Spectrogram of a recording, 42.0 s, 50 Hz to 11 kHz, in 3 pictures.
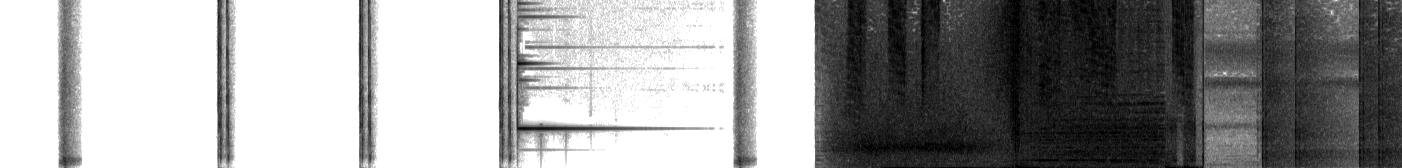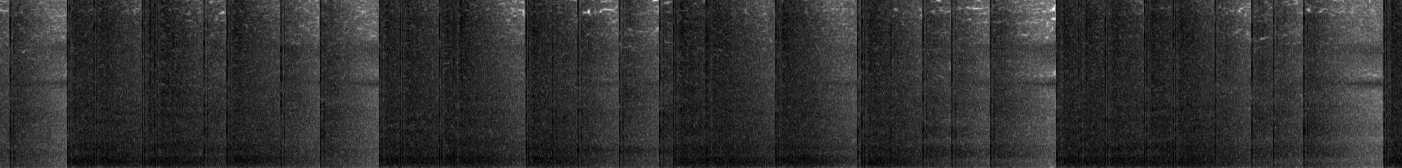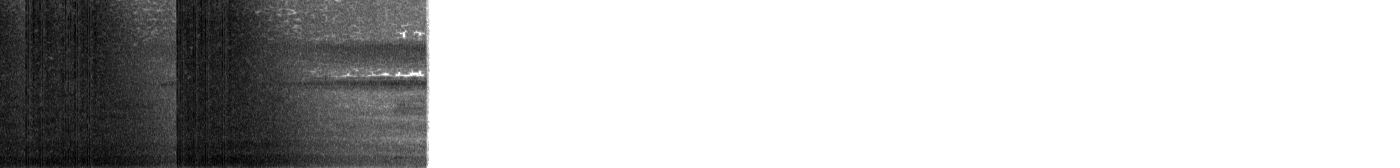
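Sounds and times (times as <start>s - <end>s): firework shots: 8.3s - 31.7s.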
